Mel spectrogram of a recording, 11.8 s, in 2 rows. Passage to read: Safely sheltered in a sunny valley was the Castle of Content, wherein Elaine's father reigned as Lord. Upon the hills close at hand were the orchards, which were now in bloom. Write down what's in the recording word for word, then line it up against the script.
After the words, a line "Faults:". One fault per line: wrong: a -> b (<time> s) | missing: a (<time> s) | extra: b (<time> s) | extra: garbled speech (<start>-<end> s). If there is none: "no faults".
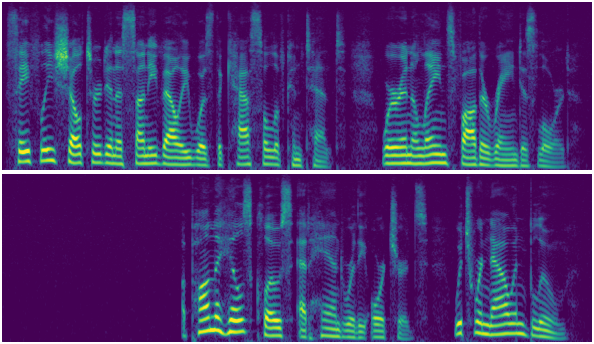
Safely sheltered in a sunny valley was the Castle of Content, wherein Elaine's father reigned as Lord. Upon the hills close at hand were the orchards, which were now in bloom.
Faults:
no faults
